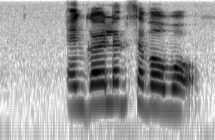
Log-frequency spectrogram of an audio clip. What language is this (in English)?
English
